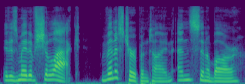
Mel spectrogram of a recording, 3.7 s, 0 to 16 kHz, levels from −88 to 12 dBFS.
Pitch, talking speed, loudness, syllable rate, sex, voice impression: 175 Hz, 145 wpm, -17 LUFS, 5.3 syllables/s, male, masculine, middle-aged, tensed, powerful, slightly halting, slightly mature, friendly, wild, lively, strict, intense, slightly sharp, slightly light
